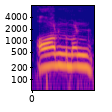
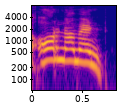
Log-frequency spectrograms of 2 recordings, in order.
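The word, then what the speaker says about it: ornament: और उनके लिए तो ऑर्नामेंट हो गया. बच्चों वैसे स्पेलिंग से तो ऑर्नामेंट, लेकिन अपने विश्व स्तर का उच्चारण सीखना है तो ऑर्नमेंट, ऑर्नमेंट.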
